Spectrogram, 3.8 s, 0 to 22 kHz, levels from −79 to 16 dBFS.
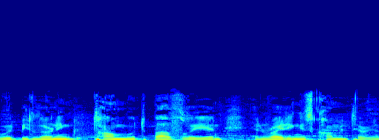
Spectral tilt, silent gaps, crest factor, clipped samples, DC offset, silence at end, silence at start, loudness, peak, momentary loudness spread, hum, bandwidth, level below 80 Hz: -7 dB/octave; none; 20 dB; under 0.1%; under 0.1%; 0 s; 0 s; -27 LUFS; -6 dBFS; 7 LU; none; 7.8 kHz; -44 dBFS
